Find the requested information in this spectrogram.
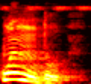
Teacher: semivogal U, vogal nasal AN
